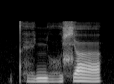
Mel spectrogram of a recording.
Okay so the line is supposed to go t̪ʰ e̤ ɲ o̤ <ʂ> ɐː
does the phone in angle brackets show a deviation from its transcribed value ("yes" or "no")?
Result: yes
